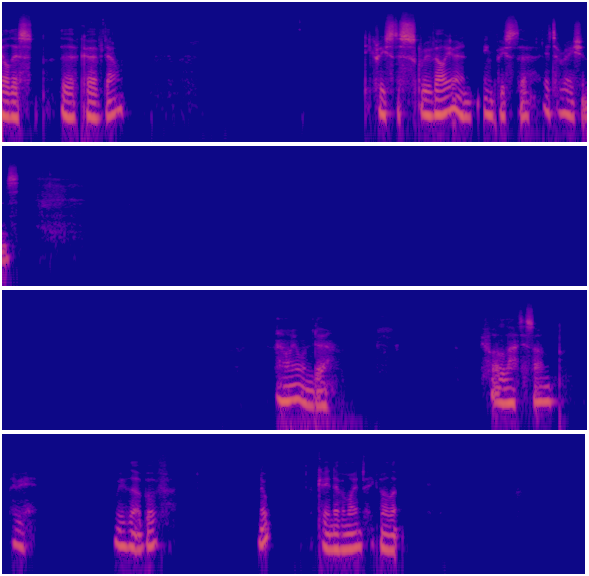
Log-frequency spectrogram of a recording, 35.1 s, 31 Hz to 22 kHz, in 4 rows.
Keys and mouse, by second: 1.4 4, 4.5-4.8 alt+drag, 4.9 alt+right drag, 5.1 alt+right click, 5.4-6.3 alt+drag, 9.3-12.1 alt+drag, 23.4 alt+right drag, 23.5 alt+right drag, 23.7-24.1 alt+drag, 24.1 alt+right drag, 24.3 alt+right drag, 24.5 alt+click, 27.8-29.2 drag, 31.6 alt+click, 31.9 alt+middle click, 32.0 alt+right drag, 32.2 alt+right drag, 32.4-33.4 alt+drag, 33.5 alt+right drag, 33.7 alt+right drag, 33.8 alt+drag, 34.2 q.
